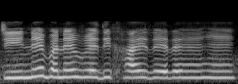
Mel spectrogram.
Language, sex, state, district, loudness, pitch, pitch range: Hindi, female, Chhattisgarh, Raipur, -15 LUFS, 310 Hz, 310-330 Hz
